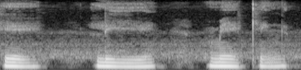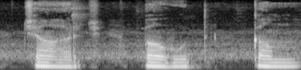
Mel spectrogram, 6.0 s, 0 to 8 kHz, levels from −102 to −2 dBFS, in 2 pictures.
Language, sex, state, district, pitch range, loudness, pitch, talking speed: Hindi, male, Haryana, Rohtak, 110-120 Hz, -19 LUFS, 115 Hz, 60 wpm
